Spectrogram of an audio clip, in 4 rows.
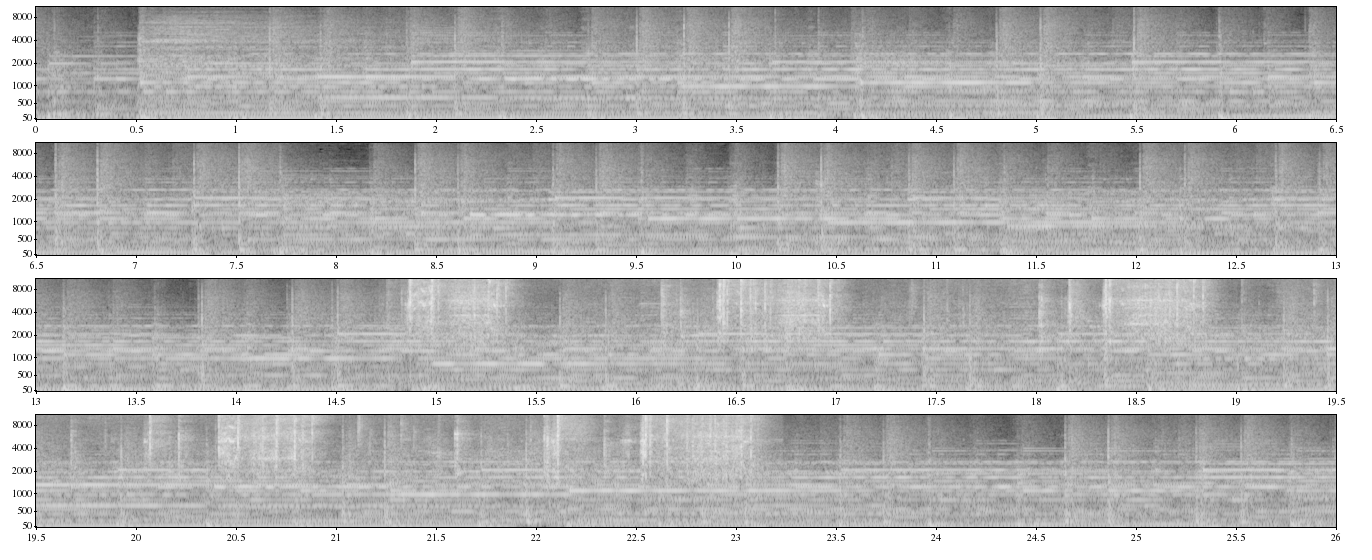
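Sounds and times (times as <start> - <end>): rock music: 0.0 - 26.0
impact wrench bursts: 14.8 - 23.2.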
